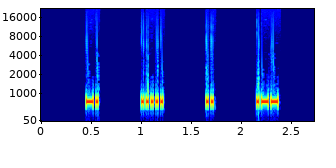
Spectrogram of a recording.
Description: Morse code, heard as a keyed tone, about 48 wpm, spaced as for 17 wpm, 690 Hz. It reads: N5IW
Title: USA Call Signs - 4 Characters - 6x Character Spacing - 50wpm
